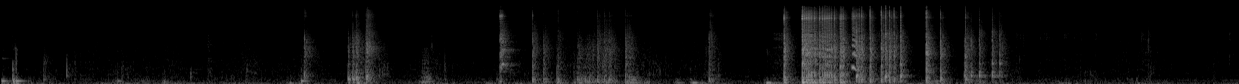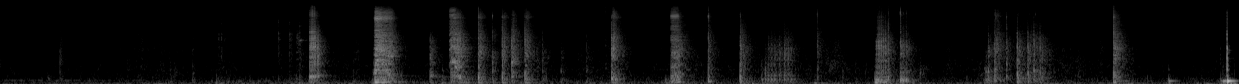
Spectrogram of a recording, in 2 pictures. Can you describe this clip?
walking fast on squeaky floor
Walking fast on creaky floor
creak, creaky, feet, floor, foot, footsteps, hardwood, squeak, squeaking, squeaky, steps, walking, wood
